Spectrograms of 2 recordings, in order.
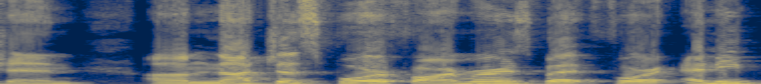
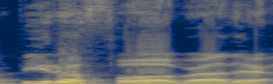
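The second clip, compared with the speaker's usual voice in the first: ordinary delivery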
